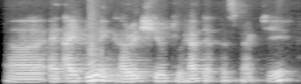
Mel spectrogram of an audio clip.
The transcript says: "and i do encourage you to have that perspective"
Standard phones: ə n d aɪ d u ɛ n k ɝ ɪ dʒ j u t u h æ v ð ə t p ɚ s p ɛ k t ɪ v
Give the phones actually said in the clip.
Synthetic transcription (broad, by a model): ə n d aɪ d u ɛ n k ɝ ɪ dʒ j u t u h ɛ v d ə t p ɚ s p ɛ k t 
